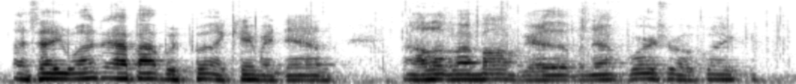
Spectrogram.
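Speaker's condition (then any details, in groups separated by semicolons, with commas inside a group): Friedreich's ataxia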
